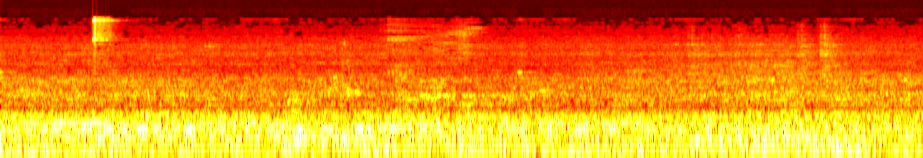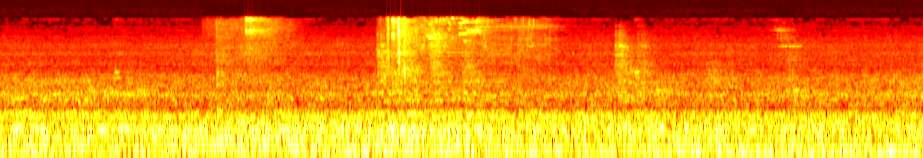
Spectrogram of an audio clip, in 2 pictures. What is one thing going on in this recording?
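Soft interface blips sound as menu items are selected.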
